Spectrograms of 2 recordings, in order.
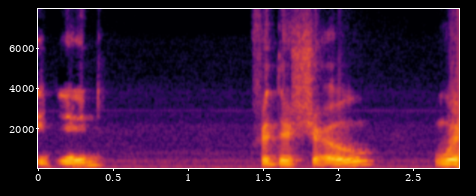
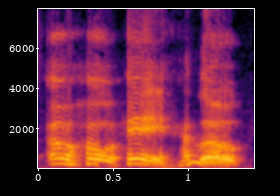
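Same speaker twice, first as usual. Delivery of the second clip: high, chirpy mock-friendly hello; Steven's greeting; 10 semitones higher than usual. Imitating Steven popping up with a high bright hello. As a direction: pop up all cheery and awkward. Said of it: "Steven pops up and goes".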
